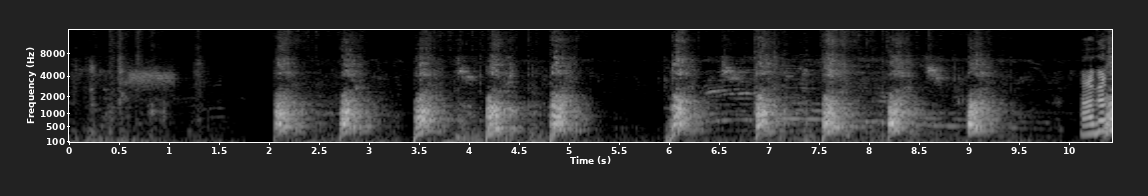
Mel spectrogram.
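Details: German Shepherd named Leo, a pet dog, dashing off after spotting another dog, morning. Sharp, loud barks come in two bursts of about four each, roughly half a second apart, with a short silent gap between and a brief higher squeal at the end.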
